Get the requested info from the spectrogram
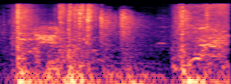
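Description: Heavy impacts of a film fight scene: a hard hit a moment in, a stretch of crashing and debris, and a second heavy thud near the end as a body smashes through a brick-and-plaster wall, all over deep trailer music.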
